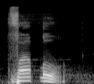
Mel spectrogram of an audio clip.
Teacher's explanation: huruf qof yang mati asli di tengah kalimat qalqala sugro jangan lupa dipantulkan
